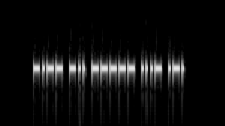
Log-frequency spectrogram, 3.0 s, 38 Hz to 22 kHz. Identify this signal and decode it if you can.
Morse code, heard as a keyed tone, about 40 wpm, 700 Hz. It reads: YD0VR
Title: DXCC-100 Call Signs - 5 Characters - 40wpm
